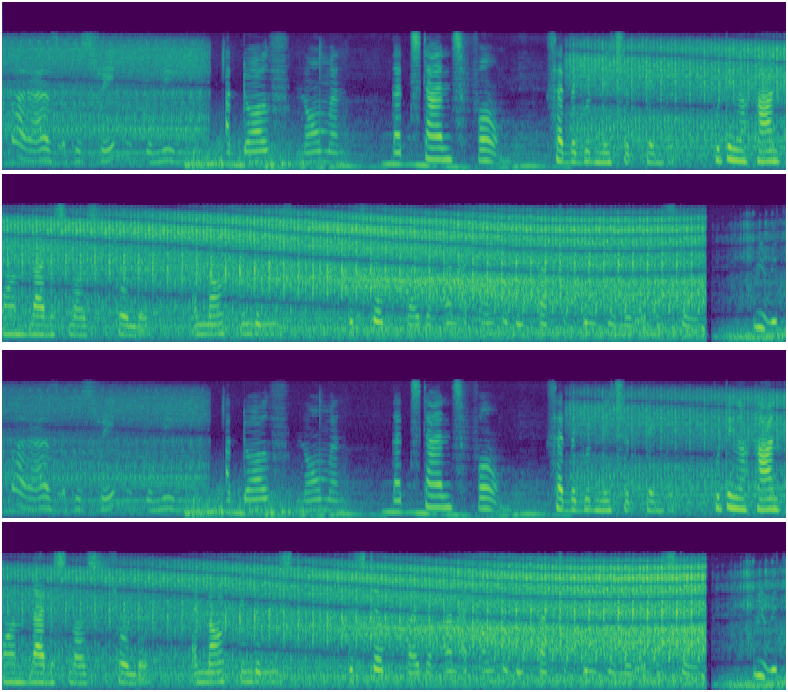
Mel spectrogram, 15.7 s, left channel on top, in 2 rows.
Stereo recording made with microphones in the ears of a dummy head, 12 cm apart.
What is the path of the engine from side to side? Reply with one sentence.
You can hear the engine move from left to right.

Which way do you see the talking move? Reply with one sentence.
In this clip you hear the talking move from left to right.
